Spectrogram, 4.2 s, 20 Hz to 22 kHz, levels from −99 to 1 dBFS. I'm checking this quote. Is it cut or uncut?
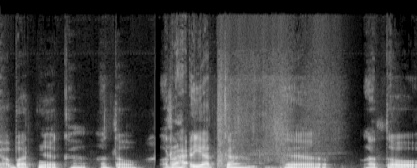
cut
